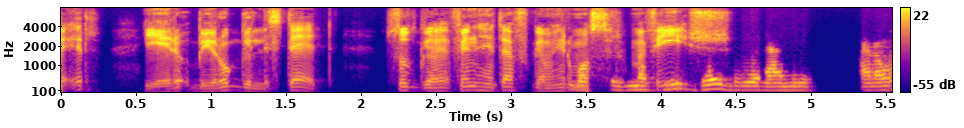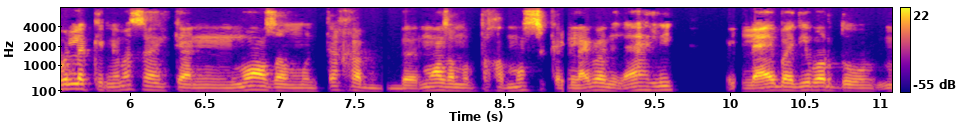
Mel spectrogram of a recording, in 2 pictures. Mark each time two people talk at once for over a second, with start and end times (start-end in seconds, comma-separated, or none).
3.2-4.5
